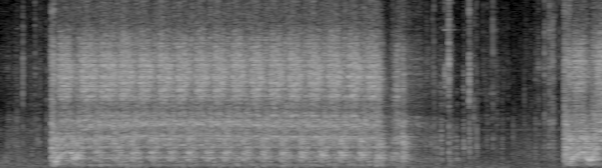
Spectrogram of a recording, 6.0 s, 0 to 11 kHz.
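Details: Fiat 126 that sat unused for a long time, cold December morning start attempt: long even rhythmic cranking that never catches, a pause, then cranking again; prolonged cranking, no start.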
